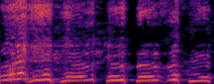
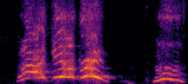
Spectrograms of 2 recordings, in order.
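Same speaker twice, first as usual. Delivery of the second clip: put-on, high, hard, raised yell; 7 semitones higher than usual. Acting out someone pleading with the cops, retelling a yell. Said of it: "You're yelling".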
